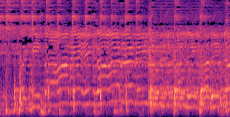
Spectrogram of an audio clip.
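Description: Live Rajasthani devotional bhajan music: a melody over a steady, driving beat on a dholak hand drum.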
